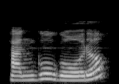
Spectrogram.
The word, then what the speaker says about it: 한국어로: 한국어로, un poquito más de acento en el ro.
